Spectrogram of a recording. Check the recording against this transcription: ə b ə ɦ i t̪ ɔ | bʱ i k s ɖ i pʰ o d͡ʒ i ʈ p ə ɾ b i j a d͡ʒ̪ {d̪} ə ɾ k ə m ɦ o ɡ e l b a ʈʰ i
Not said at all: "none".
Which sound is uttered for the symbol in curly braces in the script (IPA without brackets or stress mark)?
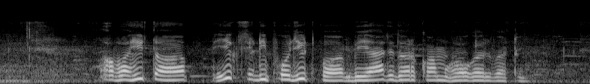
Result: d̪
